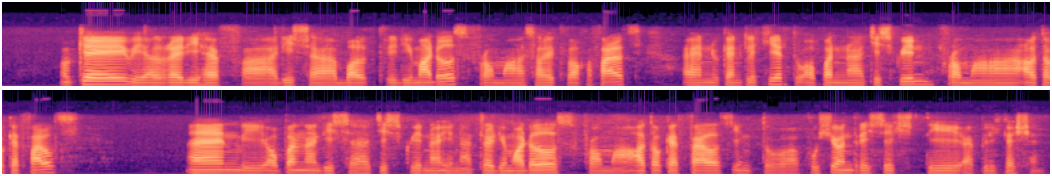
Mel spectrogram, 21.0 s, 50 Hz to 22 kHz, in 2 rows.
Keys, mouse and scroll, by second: 1.2-2.0 scroll down 1, 2.0-3.5 scroll up 1, 3.5 middle click, 7.5 click, 14.8-15.1 scroll down 1, 15.1 scroll up 1, 16.5 middle click.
